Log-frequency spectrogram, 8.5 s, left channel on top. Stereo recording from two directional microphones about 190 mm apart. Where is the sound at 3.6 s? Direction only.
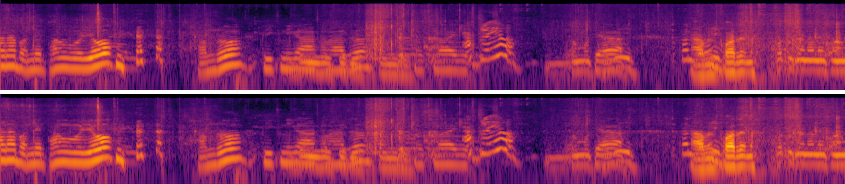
Centre (ahead or behind).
